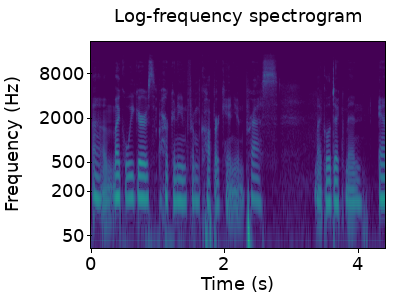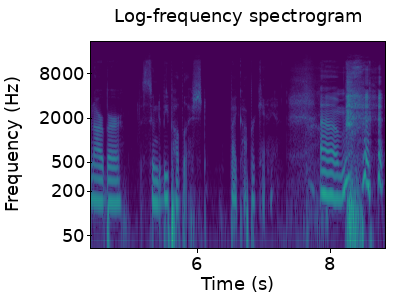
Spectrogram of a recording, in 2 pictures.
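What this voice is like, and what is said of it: Polished radio announcer voice. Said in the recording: “there's my radio voice.”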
